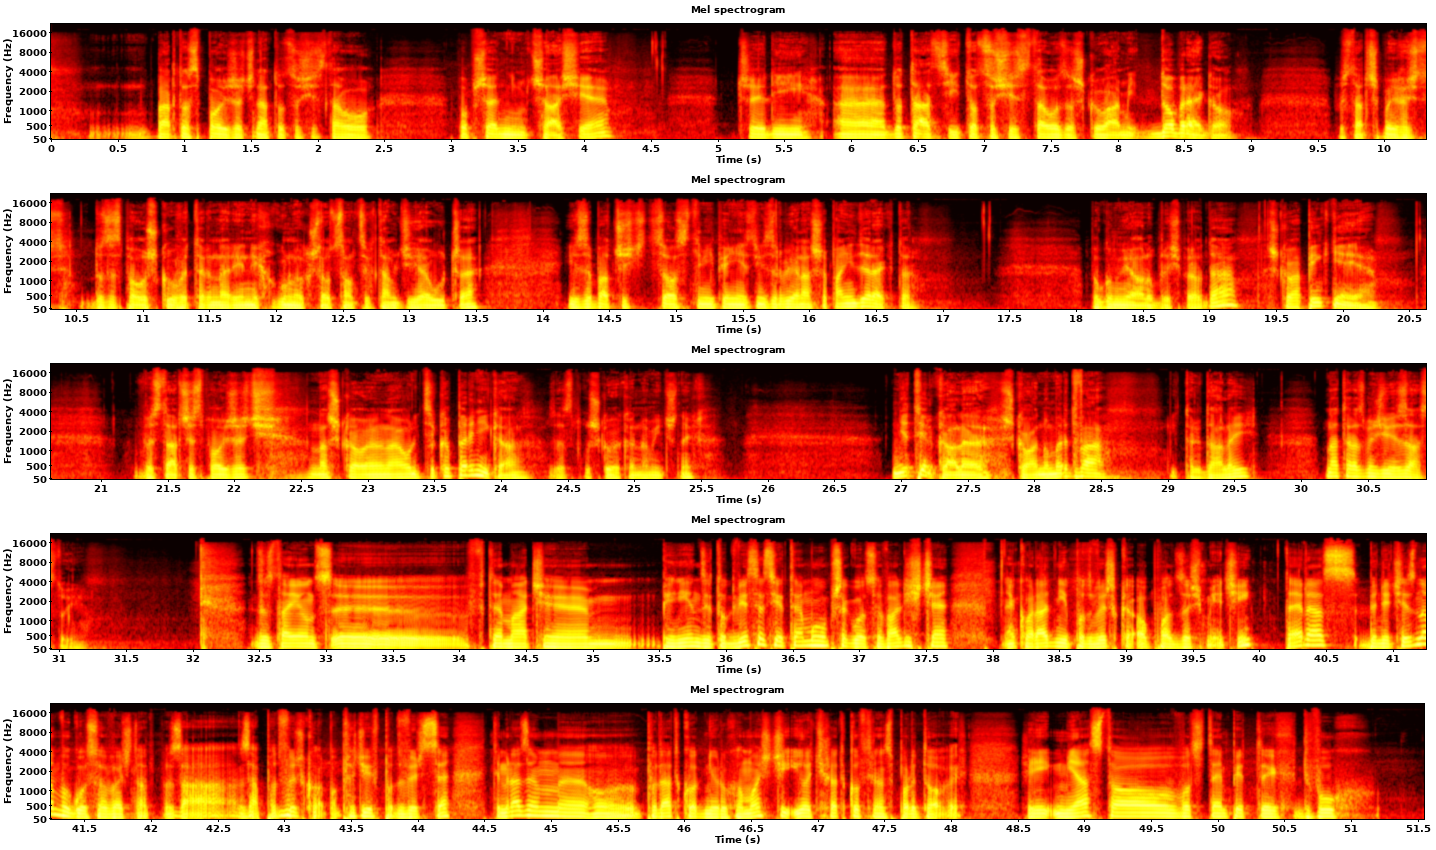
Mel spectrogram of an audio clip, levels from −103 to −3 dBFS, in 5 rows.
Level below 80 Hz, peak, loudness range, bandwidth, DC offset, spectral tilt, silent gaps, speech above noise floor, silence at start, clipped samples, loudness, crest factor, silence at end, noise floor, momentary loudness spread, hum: -40 dBFS; -4 dBFS; 6 LU; 18 kHz; under 0.1%; -5.5 dB/octave; none; 39 dB; 0 s; under 0.1%; -21 LUFS; 18 dB; 0.45 s; -60 dBFS; 11 LU; none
